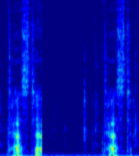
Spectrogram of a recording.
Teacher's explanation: we go from kind of no sound to a sudden wall of sound. So that's the kind of explosion of the T sound.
